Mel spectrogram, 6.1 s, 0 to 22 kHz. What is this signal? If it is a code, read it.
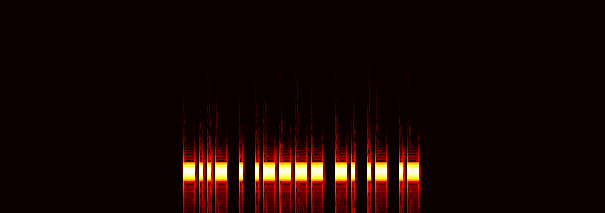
Morse code, heard as a keyed tone, about 30 wpm, 700 Hz. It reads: XE1NAA
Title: DXCC-100 Call Signs - 6 Characters - 30wpm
